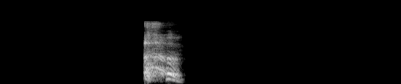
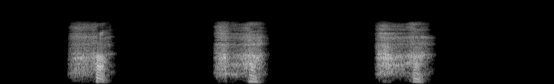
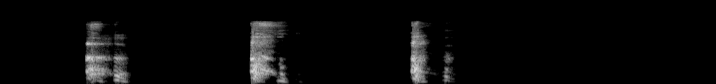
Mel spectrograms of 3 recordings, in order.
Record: {"cough_length": "4.0 s", "cough_amplitude": 28281, "cough_signal_mean_std_ratio": 0.23, "exhalation_length": "5.5 s", "exhalation_amplitude": 32768, "exhalation_signal_mean_std_ratio": 0.38, "three_cough_length": "7.2 s", "three_cough_amplitude": 28951, "three_cough_signal_mean_std_ratio": 0.22, "survey_phase": "beta (2021-08-13 to 2022-03-07)", "age": "45-64", "gender": "Male", "wearing_mask": "No", "symptom_none": true, "smoker_status": "Never smoked", "respiratory_condition_asthma": false, "respiratory_condition_other": false, "recruitment_source": "REACT", "submission_delay": "4 days", "covid_test_result": "Negative", "covid_test_method": "RT-qPCR"}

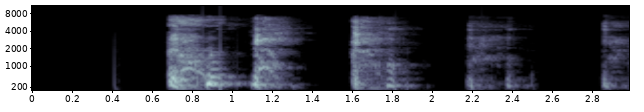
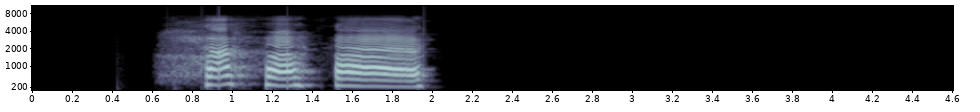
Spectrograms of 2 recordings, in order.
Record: {"three_cough_length": "3.0 s", "three_cough_amplitude": 25921, "three_cough_signal_mean_std_ratio": 0.34, "exhalation_length": "4.6 s", "exhalation_amplitude": 29244, "exhalation_signal_mean_std_ratio": 0.34, "survey_phase": "alpha (2021-03-01 to 2021-08-12)", "age": "18-44", "gender": "Female", "wearing_mask": "No", "symptom_cough_any": true, "symptom_fatigue": true, "symptom_fever_high_temperature": true, "symptom_change_to_sense_of_smell_or_taste": true, "symptom_loss_of_taste": true, "symptom_onset": "3 days", "smoker_status": "Ex-smoker", "respiratory_condition_asthma": false, "respiratory_condition_other": false, "recruitment_source": "Test and Trace", "submission_delay": "2 days", "covid_test_result": "Positive", "covid_test_method": "RT-qPCR", "covid_ct_value": 16.4, "covid_ct_gene": "ORF1ab gene", "covid_ct_mean": 16.8, "covid_viral_load": "3100000 copies/ml", "covid_viral_load_category": "High viral load (>1M copies/ml)"}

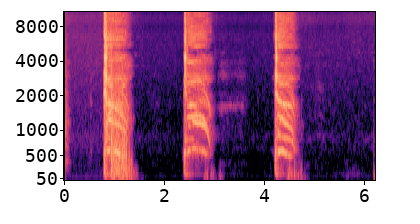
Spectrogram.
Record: {"three_cough_length": "6.2 s", "three_cough_amplitude": 32768, "three_cough_signal_mean_std_ratio": 0.38, "survey_phase": "beta (2021-08-13 to 2022-03-07)", "age": "45-64", "gender": "Female", "wearing_mask": "No", "symptom_none": true, "smoker_status": "Never smoked", "respiratory_condition_asthma": false, "respiratory_condition_other": false, "recruitment_source": "REACT", "submission_delay": "1 day", "covid_test_result": "Negative", "covid_test_method": "RT-qPCR", "influenza_a_test_result": "Negative", "influenza_b_test_result": "Negative"}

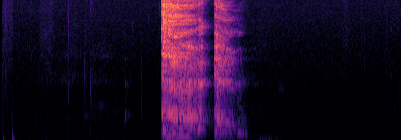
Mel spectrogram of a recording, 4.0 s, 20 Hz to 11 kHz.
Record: {"cough_length": "4.0 s", "cough_amplitude": 10585, "cough_signal_mean_std_ratio": 0.31, "survey_phase": "beta (2021-08-13 to 2022-03-07)", "age": "45-64", "gender": "Female", "wearing_mask": "No", "symptom_cough_any": true, "symptom_new_continuous_cough": true, "symptom_runny_or_blocked_nose": true, "symptom_sore_throat": true, "symptom_abdominal_pain": true, "symptom_fatigue": true, "symptom_headache": true, "symptom_other": true, "smoker_status": "Never smoked", "respiratory_condition_asthma": false, "respiratory_condition_other": false, "recruitment_source": "Test and Trace", "submission_delay": "3 days", "covid_test_result": "Positive", "covid_test_method": "RT-qPCR", "covid_ct_value": 20.6, "covid_ct_gene": "N gene"}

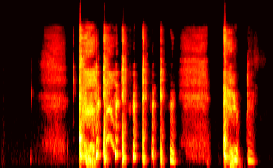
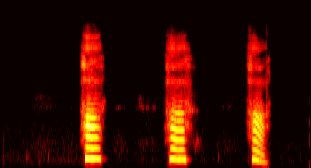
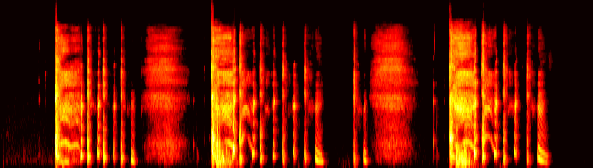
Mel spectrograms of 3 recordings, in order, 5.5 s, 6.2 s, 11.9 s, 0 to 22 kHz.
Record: {"cough_length": "5.5 s", "cough_amplitude": 32768, "cough_signal_mean_std_ratio": 0.4, "exhalation_length": "6.2 s", "exhalation_amplitude": 27543, "exhalation_signal_mean_std_ratio": 0.28, "three_cough_length": "11.9 s", "three_cough_amplitude": 32768, "three_cough_signal_mean_std_ratio": 0.34, "survey_phase": "beta (2021-08-13 to 2022-03-07)", "age": "45-64", "gender": "Female", "wearing_mask": "No", "symptom_cough_any": true, "symptom_runny_or_blocked_nose": true, "symptom_fatigue": true, "symptom_headache": true, "symptom_change_to_sense_of_smell_or_taste": true, "symptom_other": true, "symptom_onset": "3 days", "smoker_status": "Never smoked", "respiratory_condition_asthma": false, "respiratory_condition_other": false, "recruitment_source": "Test and Trace", "submission_delay": "1 day", "covid_test_result": "Positive", "covid_test_method": "ePCR"}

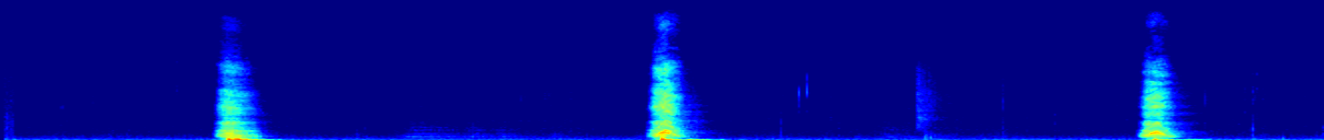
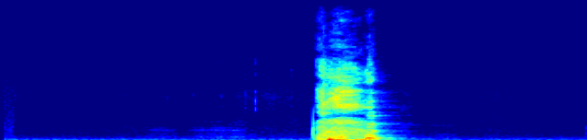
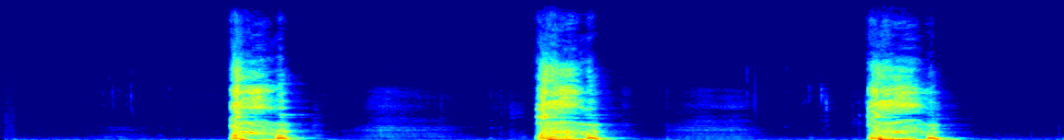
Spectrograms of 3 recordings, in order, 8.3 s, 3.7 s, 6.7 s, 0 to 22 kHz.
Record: {"exhalation_length": "8.3 s", "exhalation_amplitude": 15427, "exhalation_signal_mean_std_ratio": 0.18, "cough_length": "3.7 s", "cough_amplitude": 30329, "cough_signal_mean_std_ratio": 0.2, "three_cough_length": "6.7 s", "three_cough_amplitude": 31799, "three_cough_signal_mean_std_ratio": 0.3, "survey_phase": "beta (2021-08-13 to 2022-03-07)", "age": "18-44", "gender": "Female", "wearing_mask": "No", "symptom_none": true, "symptom_onset": "6 days", "smoker_status": "Ex-smoker", "respiratory_condition_asthma": true, "respiratory_condition_other": false, "recruitment_source": "REACT", "submission_delay": "1 day", "covid_test_result": "Negative", "covid_test_method": "RT-qPCR"}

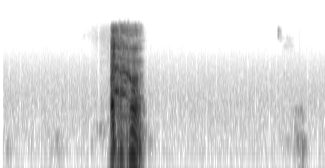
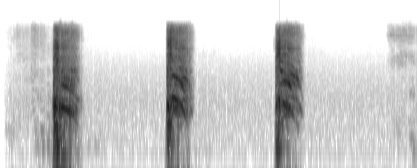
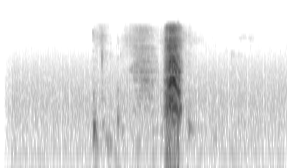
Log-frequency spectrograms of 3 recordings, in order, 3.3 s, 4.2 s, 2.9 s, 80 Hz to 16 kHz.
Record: {"cough_length": "3.3 s", "cough_amplitude": 29416, "cough_signal_mean_std_ratio": 0.21, "three_cough_length": "4.2 s", "three_cough_amplitude": 32768, "three_cough_signal_mean_std_ratio": 0.31, "exhalation_length": "2.9 s", "exhalation_amplitude": 10200, "exhalation_signal_mean_std_ratio": 0.18, "survey_phase": "beta (2021-08-13 to 2022-03-07)", "age": "18-44", "gender": "Male", "wearing_mask": "No", "symptom_none": true, "smoker_status": "Ex-smoker", "respiratory_condition_asthma": false, "respiratory_condition_other": false, "recruitment_source": "REACT", "submission_delay": "1 day", "covid_test_result": "Negative", "covid_test_method": "RT-qPCR", "influenza_a_test_result": "Unknown/Void", "influenza_b_test_result": "Unknown/Void"}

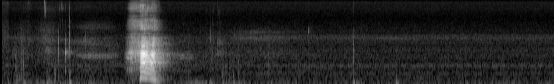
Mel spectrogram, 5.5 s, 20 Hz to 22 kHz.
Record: {"exhalation_length": "5.5 s", "exhalation_amplitude": 29084, "exhalation_signal_mean_std_ratio": 0.13, "survey_phase": "alpha (2021-03-01 to 2021-08-12)", "age": "65+", "gender": "Female", "wearing_mask": "No", "symptom_cough_any": true, "symptom_shortness_of_breath": true, "symptom_diarrhoea": true, "symptom_fatigue": true, "symptom_fever_high_temperature": true, "symptom_headache": true, "smoker_status": "Never smoked", "respiratory_condition_asthma": false, "respiratory_condition_other": false, "recruitment_source": "Test and Trace", "submission_delay": "3 days", "covid_test_result": "Positive", "covid_test_method": "LFT"}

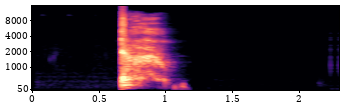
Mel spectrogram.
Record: {"cough_length": "2.3 s", "cough_amplitude": 32768, "cough_signal_mean_std_ratio": 0.27, "survey_phase": "beta (2021-08-13 to 2022-03-07)", "age": "45-64", "gender": "Male", "wearing_mask": "No", "symptom_cough_any": true, "symptom_runny_or_blocked_nose": true, "symptom_sore_throat": true, "symptom_diarrhoea": true, "symptom_fatigue": true, "symptom_headache": true, "symptom_change_to_sense_of_smell_or_taste": true, "symptom_onset": "2 days", "smoker_status": "Ex-smoker", "respiratory_condition_asthma": false, "respiratory_condition_other": false, "recruitment_source": "Test and Trace", "submission_delay": "0 days", "covid_test_result": "Positive", "covid_test_method": "RT-qPCR", "covid_ct_value": 16.9, "covid_ct_gene": "N gene"}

